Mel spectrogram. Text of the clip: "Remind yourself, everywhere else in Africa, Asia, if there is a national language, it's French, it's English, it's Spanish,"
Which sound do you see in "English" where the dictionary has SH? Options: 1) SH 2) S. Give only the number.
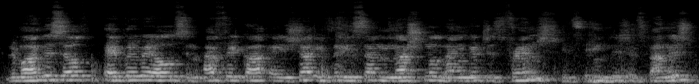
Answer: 1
